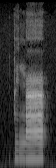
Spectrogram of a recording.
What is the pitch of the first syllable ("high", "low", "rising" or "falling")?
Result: low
